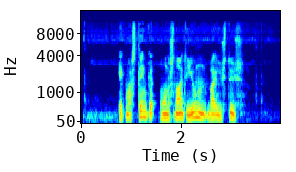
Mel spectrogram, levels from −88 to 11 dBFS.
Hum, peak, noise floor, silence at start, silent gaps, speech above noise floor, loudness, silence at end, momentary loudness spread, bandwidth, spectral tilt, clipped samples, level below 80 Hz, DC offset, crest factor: none; -6 dBFS; -62 dBFS; 0.75 s; none; 42 dB; -21 LUFS; 0.8 s; 9 LU; 11.5 kHz; -7 dB/octave; under 0.1%; -50 dBFS; under 0.1%; 16 dB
